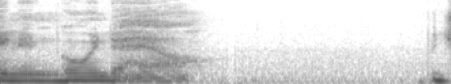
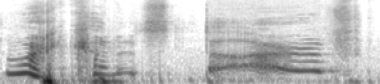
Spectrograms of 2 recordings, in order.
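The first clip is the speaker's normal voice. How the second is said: much higher, louder, slow mock wail; imitating crying daughter; 9 dB louder, much slower than usual. Daughter in the car fearing starvation, mock sobbing wail. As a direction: wail it like a panicked teen in tears. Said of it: "And she starts crying".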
